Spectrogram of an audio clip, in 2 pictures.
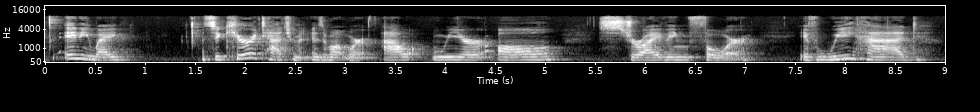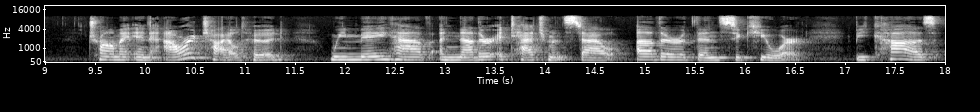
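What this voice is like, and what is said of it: Congested voice from a cold. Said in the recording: “I've got a little bit of a cold,”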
